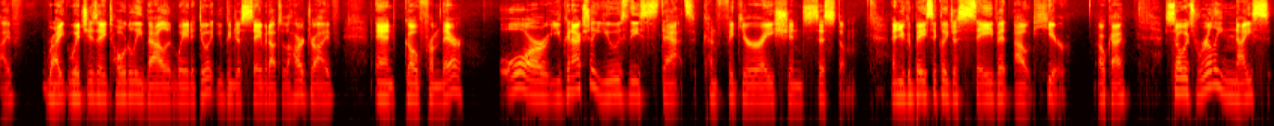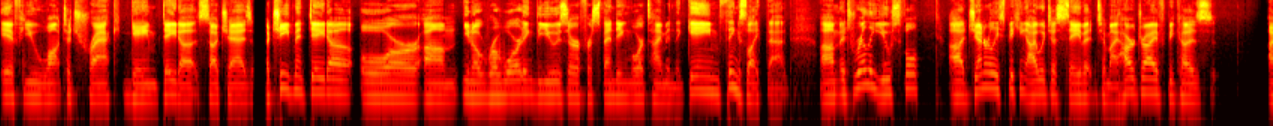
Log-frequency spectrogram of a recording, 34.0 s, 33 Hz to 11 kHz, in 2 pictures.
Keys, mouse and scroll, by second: 31.9 click.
